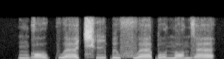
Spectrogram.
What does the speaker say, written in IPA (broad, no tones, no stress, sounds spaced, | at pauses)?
ŋ ɡ ɒ ʊ̯ kʷ æː t͡ɕʰ i ɓ e xʷ æ ɓ o n ɒ n z æ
